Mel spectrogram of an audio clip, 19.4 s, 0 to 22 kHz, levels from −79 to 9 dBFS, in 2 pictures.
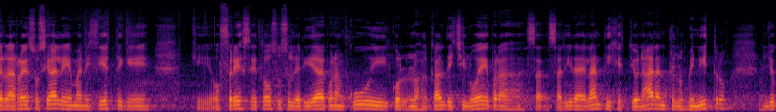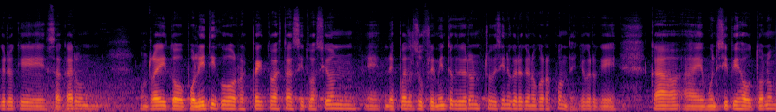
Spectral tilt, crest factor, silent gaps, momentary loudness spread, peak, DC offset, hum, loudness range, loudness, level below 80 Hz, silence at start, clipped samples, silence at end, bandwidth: -6 dB/octave; 18 dB; none; 10 LU; -4 dBFS; under 0.1%; none; 3 LU; -22 LUFS; -54 dBFS; 0 s; under 0.1%; 0 s; 17.5 kHz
